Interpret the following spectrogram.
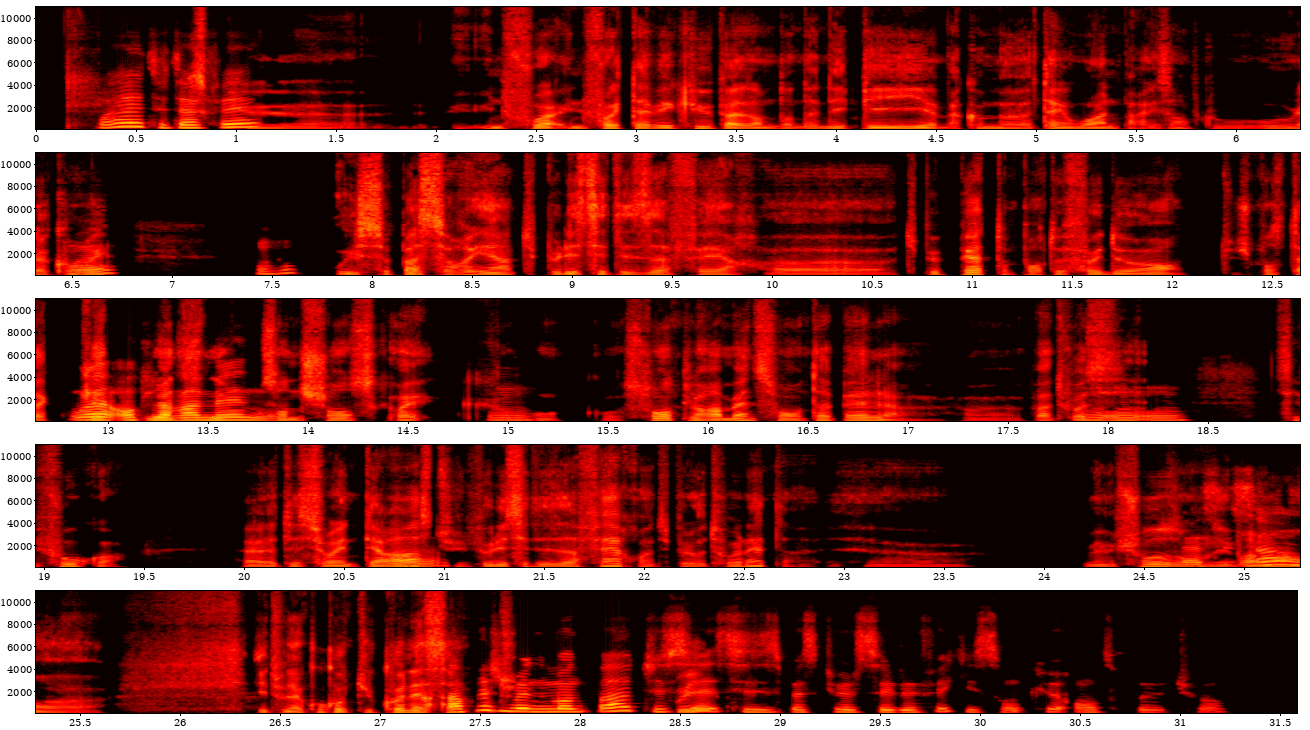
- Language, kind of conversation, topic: French, unstructured, Qu’est-ce qui te fait te sentir chez toi dans un endroit ?
- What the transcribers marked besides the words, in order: other background noise; tapping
